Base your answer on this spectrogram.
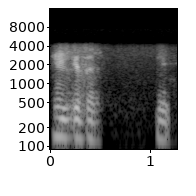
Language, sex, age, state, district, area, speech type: Urdu, male, 18-30, Uttar Pradesh, Saharanpur, urban, conversation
